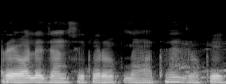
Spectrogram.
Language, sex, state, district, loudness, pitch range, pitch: Chhattisgarhi, male, Chhattisgarh, Rajnandgaon, -17 LUFS, 95-100 Hz, 100 Hz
